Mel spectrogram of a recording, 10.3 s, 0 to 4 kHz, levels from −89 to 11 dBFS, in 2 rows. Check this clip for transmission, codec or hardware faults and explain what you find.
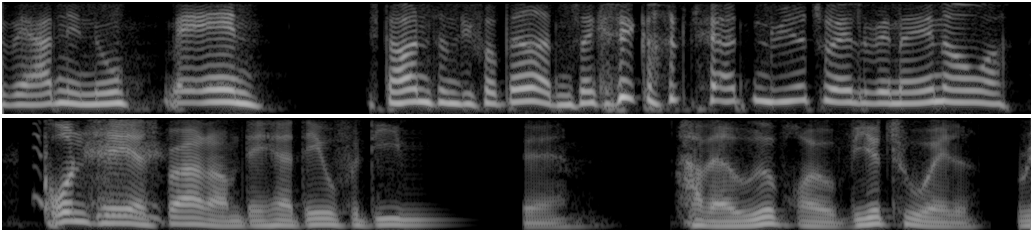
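One transmission fault stands out, a long network dropout. It comes through a phone-band call path whose sound stops near 4 kHz, which fits G.711 mu-law at 64 kbps.

From 7.16 to 7.78 s, just after "det er jo fordi", the speech breaks off. This is likely a long network dropout. About 600 ms of audio never arrived. The receiver stretched the last sound into a fading buzz or hiss for about 590 ms, leaving about 270 ms of near silence. Speech then resumes, with the lost part gone.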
